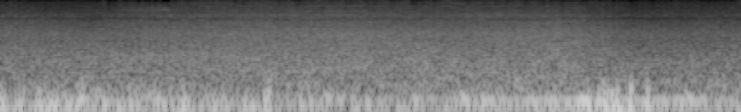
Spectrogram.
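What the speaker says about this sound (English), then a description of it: "It's a little windy" Strong wind buffets the microphone outdoors at Treasure Island, a steady low rumbling roar that swells and gusts throughout, loud and close with no voices.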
